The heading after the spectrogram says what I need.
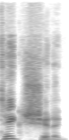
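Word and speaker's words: Takeshita: Can Can we just pronounce it right, please? It's take shitta.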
